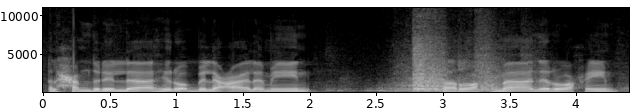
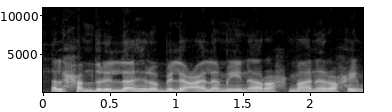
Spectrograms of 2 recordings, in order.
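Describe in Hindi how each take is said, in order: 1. दोनों आयतों के बीच रुका जाता है। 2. दोनों आयतें बिना रुके एक साथ पढ़ी जाती हैं। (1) "तो वक्फा कर देते, पॉज करते" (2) "ऐसे नहीं पढ़ते"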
